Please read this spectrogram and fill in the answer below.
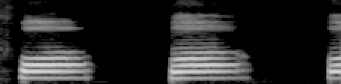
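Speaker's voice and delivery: long ফ from slightly inside the mouth; Pinyin f as ফ. Shown as a demonstration. Teacher demonstrates f to learners, drawn-out ফ from inside. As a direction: bring a held ফ from within the mouth. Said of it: "একটু মুখের ভিতর থেকে ফটা আসবে".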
